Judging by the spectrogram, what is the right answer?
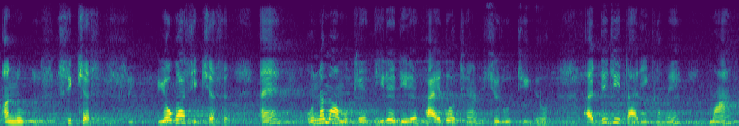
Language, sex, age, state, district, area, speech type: Sindhi, female, 60+, Rajasthan, Ajmer, urban, spontaneous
